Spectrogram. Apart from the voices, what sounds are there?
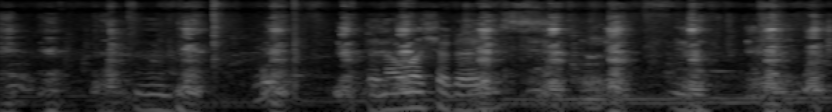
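pigs grunting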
